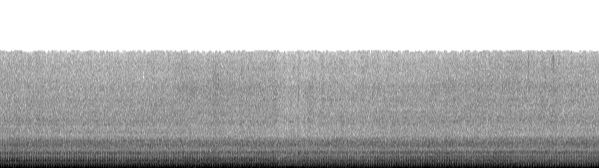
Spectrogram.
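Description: Motorcycle engine running steadily while riding, with a brief change in its note about three and a half seconds in.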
